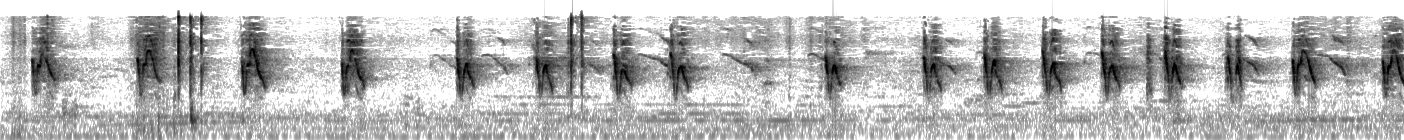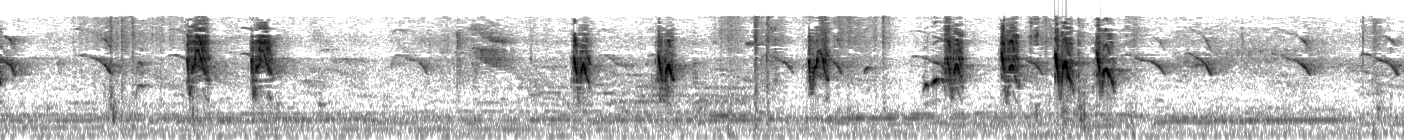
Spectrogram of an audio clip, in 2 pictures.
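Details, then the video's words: Restless bar-winged prinia calls while looking for a mate: dense runs of high, sharp chipping notes, loud and fast at first, thinning briefly before picking up again toward the end. "suara burung ciblek ribut nyari kawan"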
